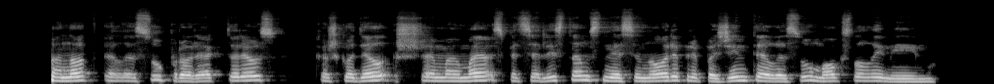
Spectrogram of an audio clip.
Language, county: Lithuanian, Šiauliai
